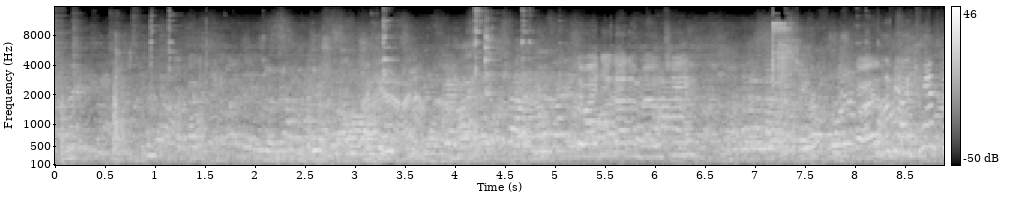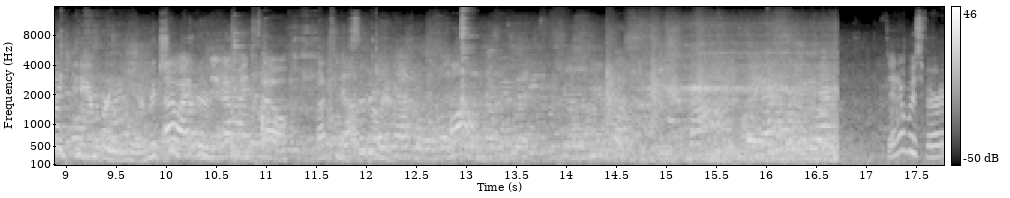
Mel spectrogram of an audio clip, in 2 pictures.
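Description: Many people chatter nearby.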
